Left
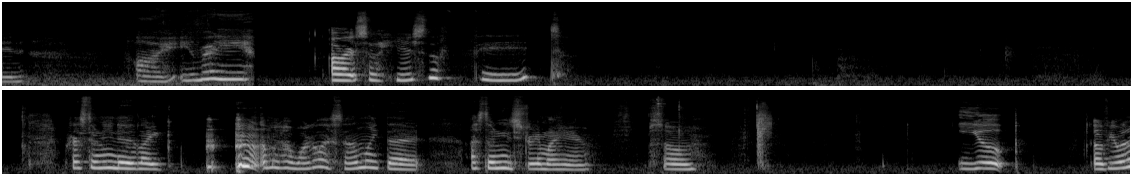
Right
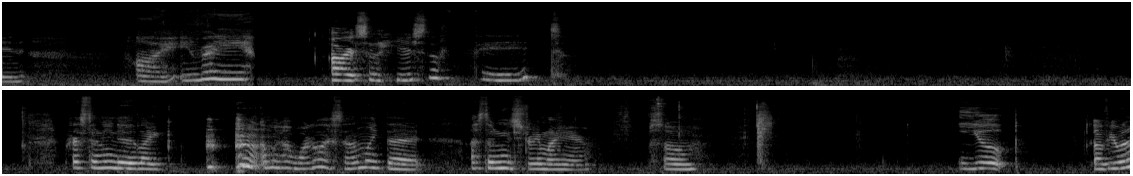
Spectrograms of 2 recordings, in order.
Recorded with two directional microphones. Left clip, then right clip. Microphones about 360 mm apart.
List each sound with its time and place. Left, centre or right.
0.0 s a sound: centre
1.2 s speech: centre
3.1 s a woman's voice: centre
11.4 s speech: centre
18.8 s a sound: left
20.8 s a woman's voice: left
